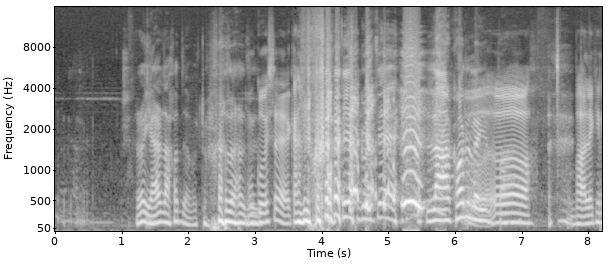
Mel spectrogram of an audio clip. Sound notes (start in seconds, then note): 6.5 laughs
